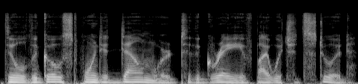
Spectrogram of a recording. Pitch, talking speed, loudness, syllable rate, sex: 90 Hz, 200 wpm, -18 LUFS, 4.2 syllables/s, male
